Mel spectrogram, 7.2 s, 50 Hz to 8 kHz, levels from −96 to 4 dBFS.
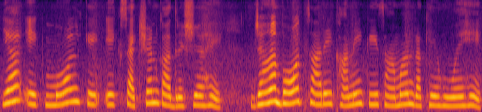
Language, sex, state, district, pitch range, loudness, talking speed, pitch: Hindi, female, Madhya Pradesh, Dhar, 240-290 Hz, -15 LUFS, 150 wpm, 265 Hz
